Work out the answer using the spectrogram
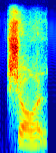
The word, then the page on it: shawl: Indian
